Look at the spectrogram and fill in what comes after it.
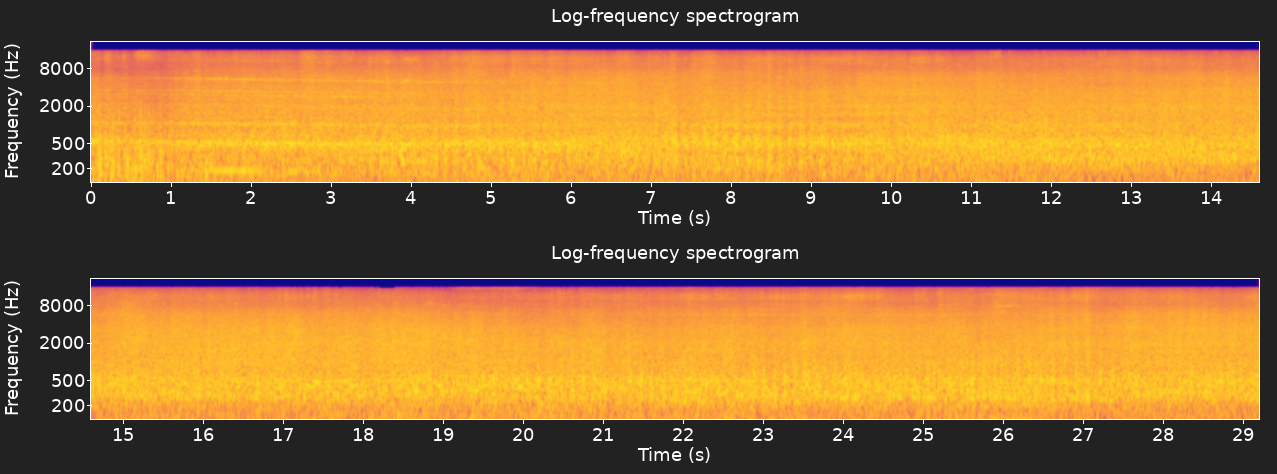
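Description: Long freight train of flatcars loaded with concrete railroad ties rolling steadily past, steel wheels running on the rails with scattered clicks. In the first couple of seconds the hum of a passing diesel locomotive fades away as it moves off.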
